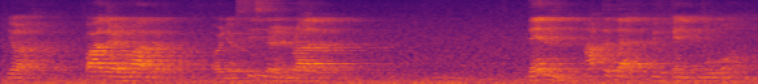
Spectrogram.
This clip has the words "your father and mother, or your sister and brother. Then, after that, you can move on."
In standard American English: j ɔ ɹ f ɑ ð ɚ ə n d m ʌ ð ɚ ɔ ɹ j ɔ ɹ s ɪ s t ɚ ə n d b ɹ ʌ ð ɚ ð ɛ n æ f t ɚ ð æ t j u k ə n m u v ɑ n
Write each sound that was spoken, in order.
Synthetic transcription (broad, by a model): j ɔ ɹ f ɑ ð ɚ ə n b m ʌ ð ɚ ɔ ɹ j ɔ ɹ s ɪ s t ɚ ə n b ɹ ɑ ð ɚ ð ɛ n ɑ f t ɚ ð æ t j u k ə n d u w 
